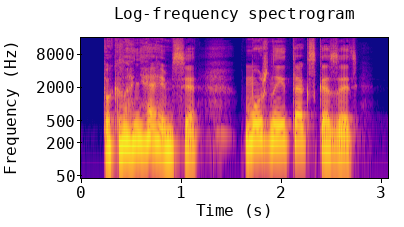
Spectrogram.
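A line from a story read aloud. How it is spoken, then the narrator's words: Laughing. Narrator (Russian): засмеялась я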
